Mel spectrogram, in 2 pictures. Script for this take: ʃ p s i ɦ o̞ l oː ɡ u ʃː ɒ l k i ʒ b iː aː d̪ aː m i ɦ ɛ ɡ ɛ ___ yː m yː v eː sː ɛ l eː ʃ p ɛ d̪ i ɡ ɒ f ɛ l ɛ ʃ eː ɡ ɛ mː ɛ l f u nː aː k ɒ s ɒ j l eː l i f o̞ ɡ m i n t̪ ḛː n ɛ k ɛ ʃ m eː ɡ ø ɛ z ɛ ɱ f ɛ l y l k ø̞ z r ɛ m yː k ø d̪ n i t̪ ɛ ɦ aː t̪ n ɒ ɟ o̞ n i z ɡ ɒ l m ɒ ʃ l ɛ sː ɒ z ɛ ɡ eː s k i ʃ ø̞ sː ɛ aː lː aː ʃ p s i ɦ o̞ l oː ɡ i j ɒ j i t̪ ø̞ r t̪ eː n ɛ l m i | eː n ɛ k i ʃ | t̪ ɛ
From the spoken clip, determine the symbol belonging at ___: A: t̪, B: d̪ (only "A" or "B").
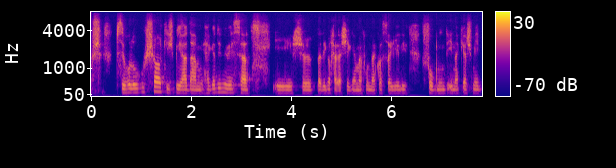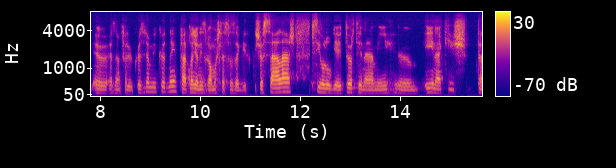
B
